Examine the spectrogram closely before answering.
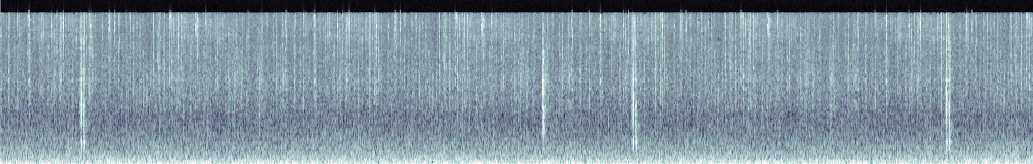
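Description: Short soft chimes sound as tiles snap into place in a puzzle game.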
